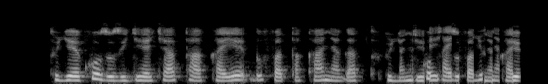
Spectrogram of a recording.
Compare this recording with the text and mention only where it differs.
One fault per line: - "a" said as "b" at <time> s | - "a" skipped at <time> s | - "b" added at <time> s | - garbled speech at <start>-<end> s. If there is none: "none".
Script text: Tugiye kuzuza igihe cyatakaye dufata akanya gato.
- garbled speech at 3.8-5.2 s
